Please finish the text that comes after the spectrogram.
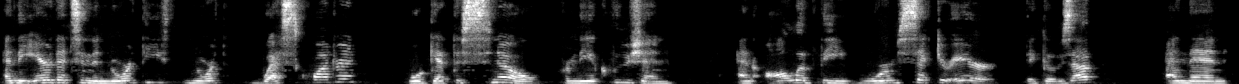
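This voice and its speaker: Slow, deliberate woman teaching a lesson. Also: mid-range voice, a little hiss or hum, low-quality recording. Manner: deliberate, emphatic, repeats key points. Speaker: meteorology teacher. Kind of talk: explanatory lecture.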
